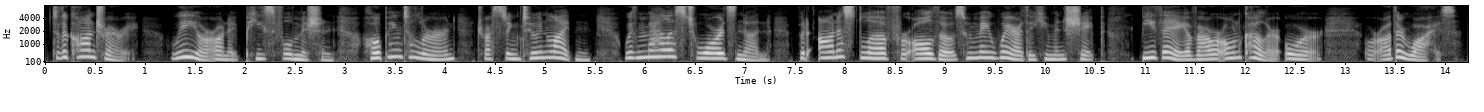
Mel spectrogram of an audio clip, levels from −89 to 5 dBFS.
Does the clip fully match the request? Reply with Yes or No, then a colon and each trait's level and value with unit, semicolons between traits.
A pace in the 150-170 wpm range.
Yes: average, 160 wpm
